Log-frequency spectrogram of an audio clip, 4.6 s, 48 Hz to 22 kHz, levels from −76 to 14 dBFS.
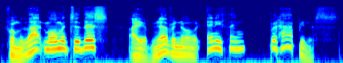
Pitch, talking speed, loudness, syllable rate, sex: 160 Hz, 155 wpm, -18 LUFS, 4.8 syllables/s, male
